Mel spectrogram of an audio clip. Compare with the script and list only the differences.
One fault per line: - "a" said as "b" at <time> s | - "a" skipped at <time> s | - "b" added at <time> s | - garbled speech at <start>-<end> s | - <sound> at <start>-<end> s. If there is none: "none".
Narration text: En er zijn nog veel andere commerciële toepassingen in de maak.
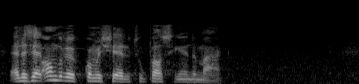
- "nog veel" skipped at 0.4 s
